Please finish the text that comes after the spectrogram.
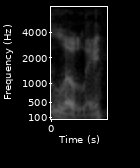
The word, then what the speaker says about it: Lolly: to me the almighty Lolly yeah berserk Saga full cut some people pronounce it lowly doesn't really matter but uh he doesn't he literally says lolly in in the video well he's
